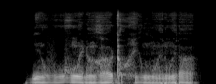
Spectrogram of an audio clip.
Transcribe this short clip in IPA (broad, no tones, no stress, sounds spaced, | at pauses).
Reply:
ɠ ĩ ʊ̯ β u ɣ ũ ɪ̯ ɽ œ̃ ɣ œ ʊ̯ ɖ u h i ŋʷ ɛ̃ ɪ̯ ɾ ũ ɪ̯ ɾ œ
